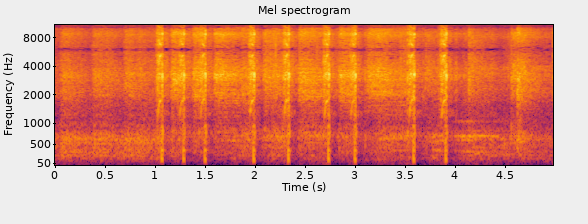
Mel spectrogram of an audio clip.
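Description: A paintball marker fires a quick burst of sharp popping shots in a large echoing hall.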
